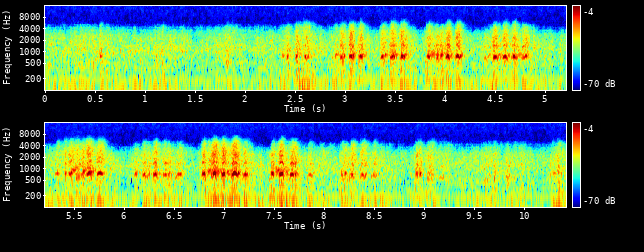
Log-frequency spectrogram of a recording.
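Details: A guinea pig in a good mood, lying in its favourite bed, chatters contentedly in soft, rounded, repeated hoyo-hoyo notes over a steady low hum.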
